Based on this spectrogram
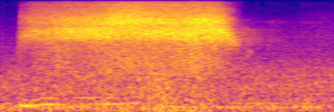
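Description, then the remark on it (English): A person imitates the hiss of hundreds of snakes infesting a grain store, with one steady, breathy 'psss' lasting about a second, fairly loud, then cutting off into quiet. “It's like this kirtan of snakes always going on. Psss. Hundreds of snakes.”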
